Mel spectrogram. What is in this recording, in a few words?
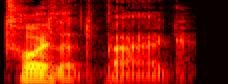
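"toilet bag", British English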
